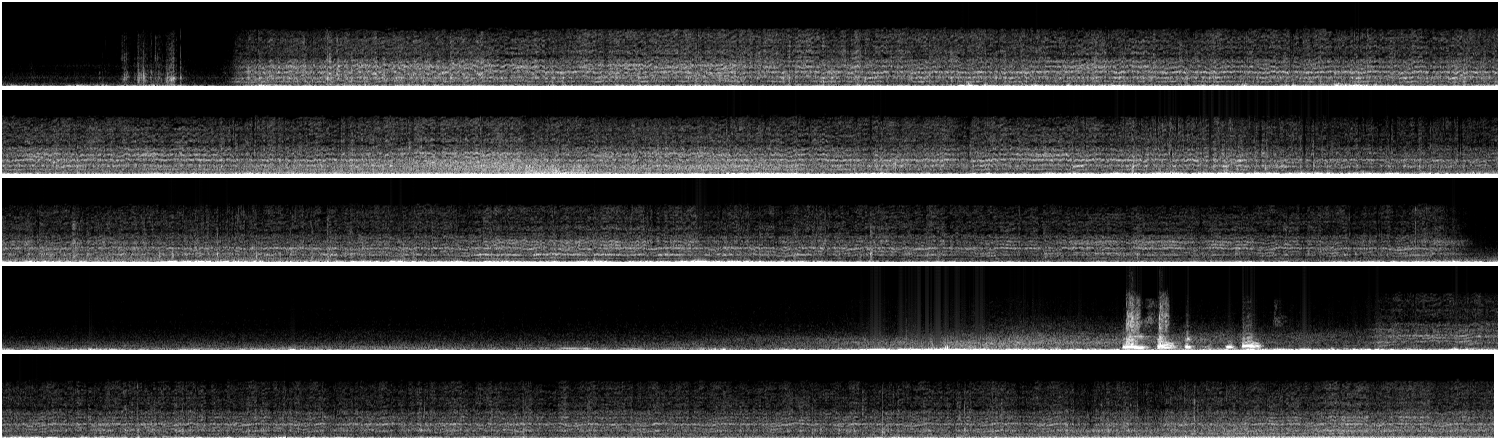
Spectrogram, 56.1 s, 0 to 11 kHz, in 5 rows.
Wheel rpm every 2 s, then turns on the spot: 50, 160, 160, 160, 160, 160, 170, 160, 160, 160, 130, 110, 110, 110, 110, 110, 60, 0, 0, 0, 0, 20, 110, 120, 120, 110, 120, 120.
none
